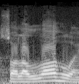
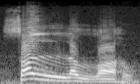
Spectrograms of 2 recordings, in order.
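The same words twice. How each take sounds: First: It is said hurriedly and fast. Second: It is said calmly and slowly. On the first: The speaker calls it wrong. "Ada sebagian yang setoran begini ... itu enggak tepat. ... jangan buru-buru nak" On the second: The speaker calls it right. "Tenang saja"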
